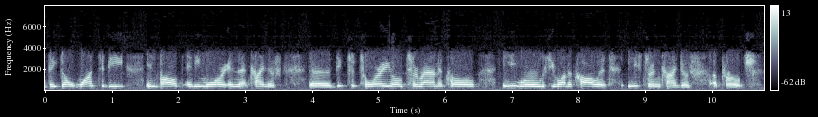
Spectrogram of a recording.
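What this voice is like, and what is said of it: Canadian English accent. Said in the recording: “your accent gives you away as Canadian”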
